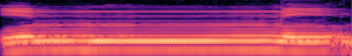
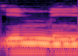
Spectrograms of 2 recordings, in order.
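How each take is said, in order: First: The n sound is held long. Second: The n sound is short. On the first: The speaker calls it right. "ninya panjangkan dua harokat" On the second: The speaker calls it wrong. "jangan sekadar ini"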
